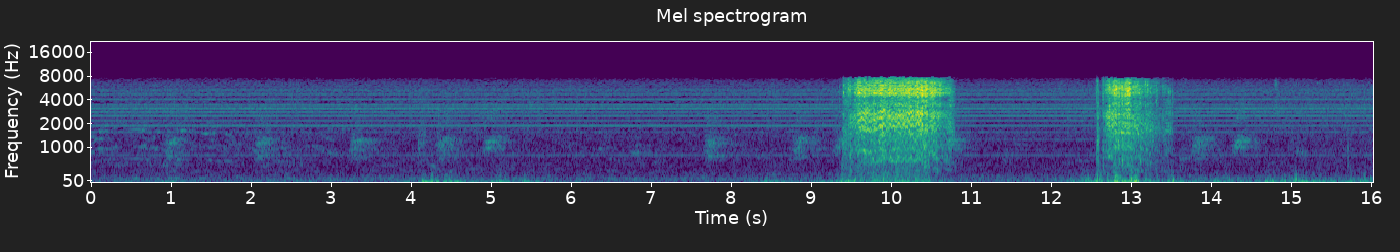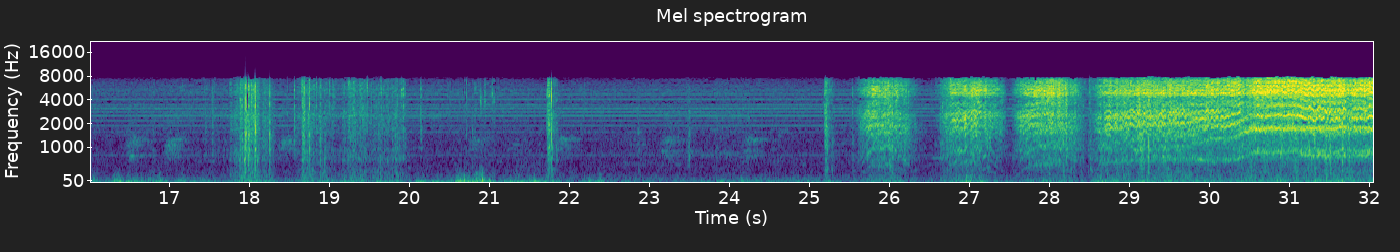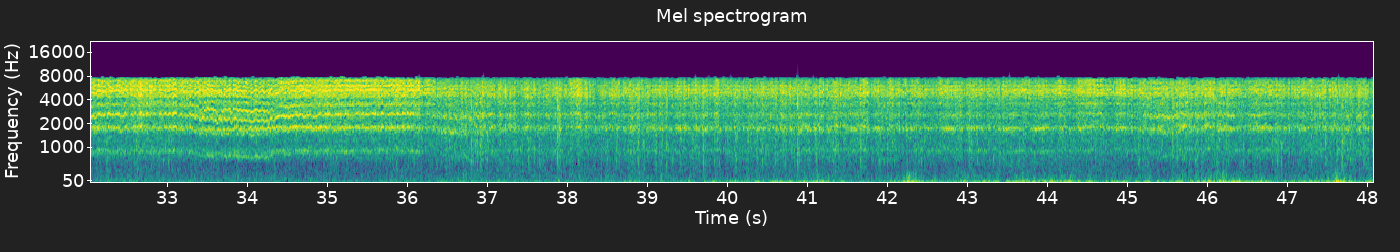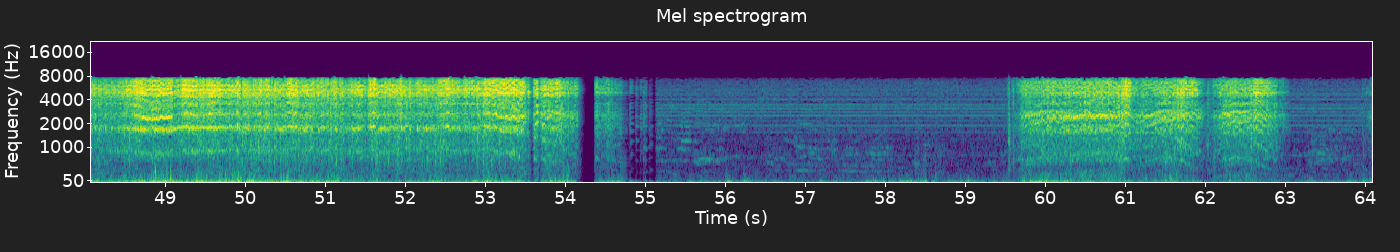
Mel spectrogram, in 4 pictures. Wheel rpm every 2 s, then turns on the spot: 0, 0, 0, 0, 10, 50, 20, 0, 0, 10, 10, 0, 10, 50, 100, 190, 230, 220, 230, 230, 230, 240, 230, 230, 230, 240, 240, 30, 0, 30, 130, 50.
10-12 18-20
